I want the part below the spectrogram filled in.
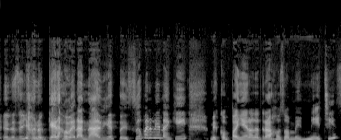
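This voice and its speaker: A young woman with a Chilean accent, co-hosting a casual chat and telling animated stories with slangy asides. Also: on the high side, no room sound, studio quality. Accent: Chilean Spanish. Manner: animated storyteller, quick slangy asides and laughter. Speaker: podcast co-host. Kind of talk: casual chat among friends.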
